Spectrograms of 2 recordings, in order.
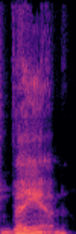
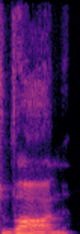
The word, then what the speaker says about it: Van: South of Mount Ararat is a lake called Lake, we would pronounce it in English Van, but it's pronounced Van in Turkish.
